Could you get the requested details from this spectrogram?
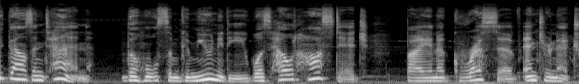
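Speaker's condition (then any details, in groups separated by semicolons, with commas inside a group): No condition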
